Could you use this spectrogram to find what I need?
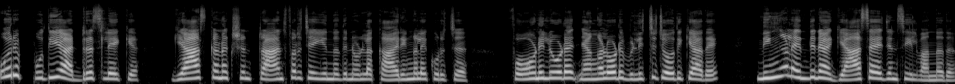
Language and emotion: Malayalam, angry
